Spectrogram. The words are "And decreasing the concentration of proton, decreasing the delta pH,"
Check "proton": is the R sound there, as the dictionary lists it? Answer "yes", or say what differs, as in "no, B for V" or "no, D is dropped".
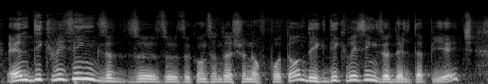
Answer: no, R is dropped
